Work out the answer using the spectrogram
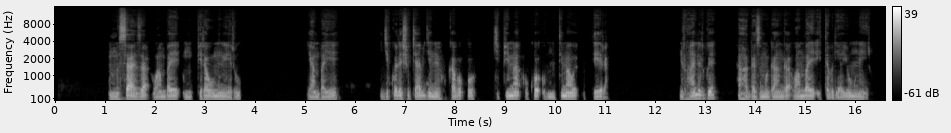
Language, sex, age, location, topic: Kinyarwanda, male, 18-24, Huye, health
